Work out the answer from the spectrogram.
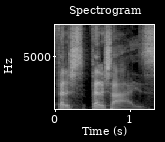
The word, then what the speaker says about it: fetishize: Fetishize. Boom. Fetishize. Yeah. I'm gonna do it with fetishize. Because I remember. It's like a fisheye lens with extra words. Fetish eyes.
